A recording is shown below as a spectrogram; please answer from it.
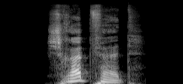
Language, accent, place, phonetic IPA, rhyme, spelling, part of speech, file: German, Germany, Berlin, [ˈʃʁœp͡fət], -œp͡fət, schröpfet, verb, De-schröpfet.ogg
- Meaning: second-person plural subjunctive I of schröpfen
